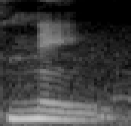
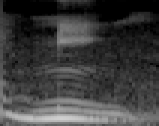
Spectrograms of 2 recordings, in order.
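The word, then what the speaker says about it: neigh: কি বলে ব্লেড বলে ডাংকি ব্রে এন্ড হরসেস নেই মানে ডাংকি মানে কি বলে দেখি গাধা হচ্ছে ব্রে আর হরস মানে ঘোড়া ডাকে নেই এটা উচ্চারণ জি এইচ মানে এখানে সাইলেন্ট ওয়ার্ড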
